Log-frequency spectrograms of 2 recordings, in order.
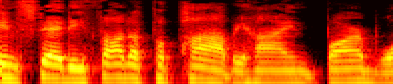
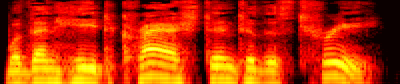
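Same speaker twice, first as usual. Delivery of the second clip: ordinary delivery, nothing marked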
